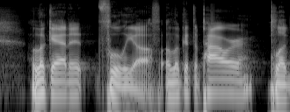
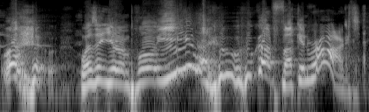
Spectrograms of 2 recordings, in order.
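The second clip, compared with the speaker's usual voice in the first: high incredulous mock voice; 8 semitones higher than usual. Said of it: "I was like".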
